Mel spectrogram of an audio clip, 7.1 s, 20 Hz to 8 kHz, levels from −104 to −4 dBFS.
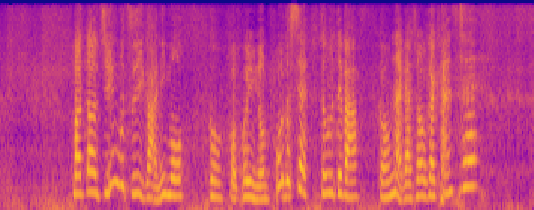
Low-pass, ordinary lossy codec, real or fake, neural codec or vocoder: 7.2 kHz; AAC, 32 kbps; fake; codec, 16 kHz in and 24 kHz out, 0.4 kbps, LongCat-Audio-Codec, fine tuned four codebook decoder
